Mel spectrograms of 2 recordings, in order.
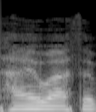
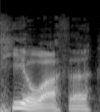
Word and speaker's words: Hiawatha: A lot of people might think it's pronounced Hiawatha, but it's pronounced Hiawatha.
